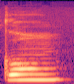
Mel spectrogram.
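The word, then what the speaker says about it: 工: It's pronounced as gong, gong.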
